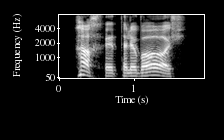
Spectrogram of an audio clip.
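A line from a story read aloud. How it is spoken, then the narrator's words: Short laugh. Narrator (Russian): хохотнул Камьян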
